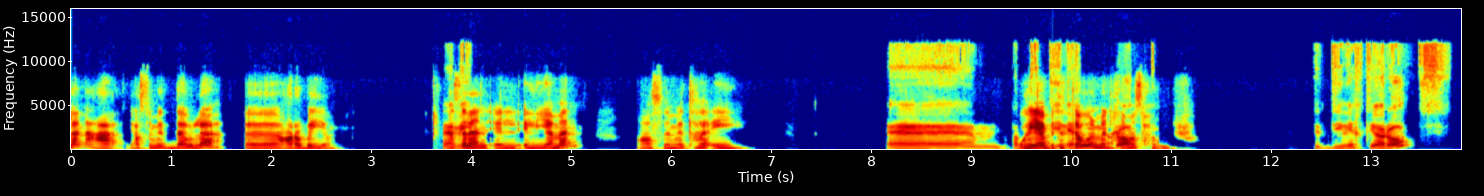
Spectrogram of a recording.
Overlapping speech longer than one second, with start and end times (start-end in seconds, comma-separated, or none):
9.5-10.7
